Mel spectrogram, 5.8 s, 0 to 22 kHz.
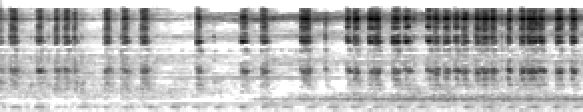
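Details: Old Western Digital 250 GB hard drive making irregular dry crackling, creaking clicks (about ninety a minute) over a faint hum, mainly when reading many small photos or booting; not detected on another computer; cause unclear, owner will replace it.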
